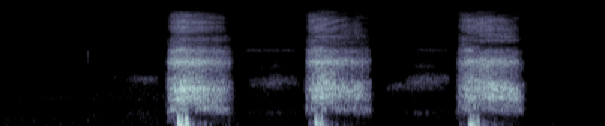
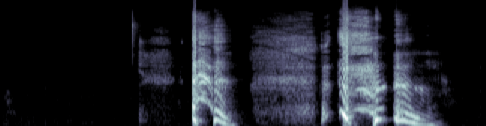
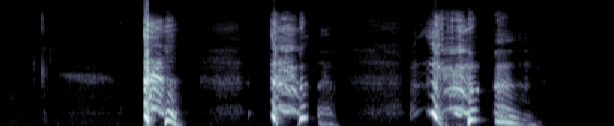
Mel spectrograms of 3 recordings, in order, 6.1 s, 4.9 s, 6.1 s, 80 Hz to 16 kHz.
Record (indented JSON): {
  "exhalation_length": "6.1 s",
  "exhalation_amplitude": 26751,
  "exhalation_signal_mean_std_ratio": 0.42,
  "cough_length": "4.9 s",
  "cough_amplitude": 32768,
  "cough_signal_mean_std_ratio": 0.37,
  "three_cough_length": "6.1 s",
  "three_cough_amplitude": 32768,
  "three_cough_signal_mean_std_ratio": 0.33,
  "survey_phase": "beta (2021-08-13 to 2022-03-07)",
  "age": "18-44",
  "gender": "Male",
  "wearing_mask": "No",
  "symptom_none": true,
  "smoker_status": "Never smoked",
  "respiratory_condition_asthma": false,
  "respiratory_condition_other": false,
  "recruitment_source": "REACT",
  "submission_delay": "2 days",
  "covid_test_result": "Negative",
  "covid_test_method": "RT-qPCR",
  "influenza_a_test_result": "Negative",
  "influenza_b_test_result": "Negative"
}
